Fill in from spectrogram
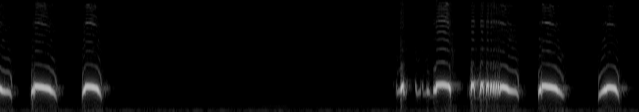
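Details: Spotted dove lure call for wild doves: two arched coos, about three seconds of silence, then a full phrase of warbled notes, a rolling coo and two more bowed coos.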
